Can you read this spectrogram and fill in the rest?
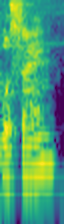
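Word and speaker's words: Lesesne: I pronounce it Lesane.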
